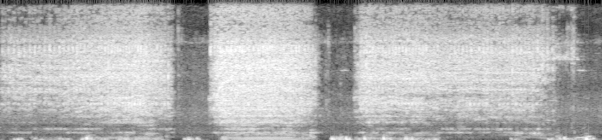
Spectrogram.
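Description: A sewing machine stitching canvas into pants, bursts of rapid close mechanical clattering broken by short pauses, with one steadier humming stretch in the middle.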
